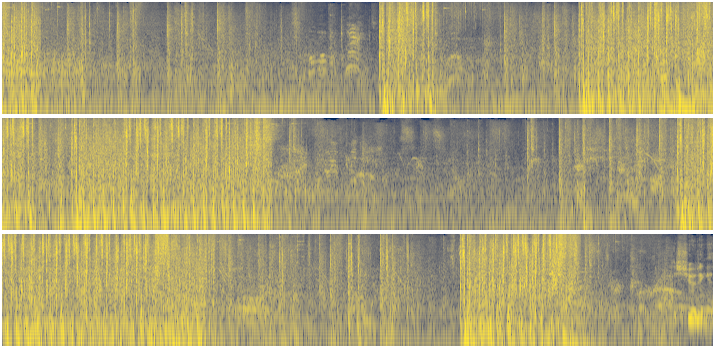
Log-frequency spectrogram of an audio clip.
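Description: Heavy gunfire from the video game The First Descendant, with loud sustained automatic bursts broken by short pauses over about twenty seconds and voices speaking at times.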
